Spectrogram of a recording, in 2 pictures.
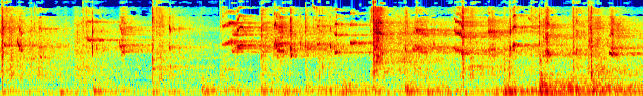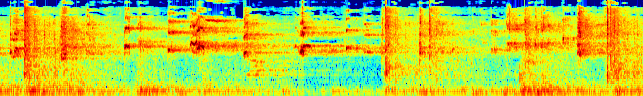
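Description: Shoes squeak sharply on a wooden court floor.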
